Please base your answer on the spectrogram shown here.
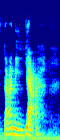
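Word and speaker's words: Daniyah: And it is it's the emphasis on the right syllable. The emphasis is on Yah. It's Dani Yah. That is how you say it.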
